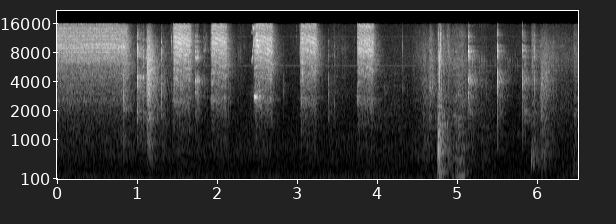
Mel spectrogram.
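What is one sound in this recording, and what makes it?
A spray can rattles as it is shaken.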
